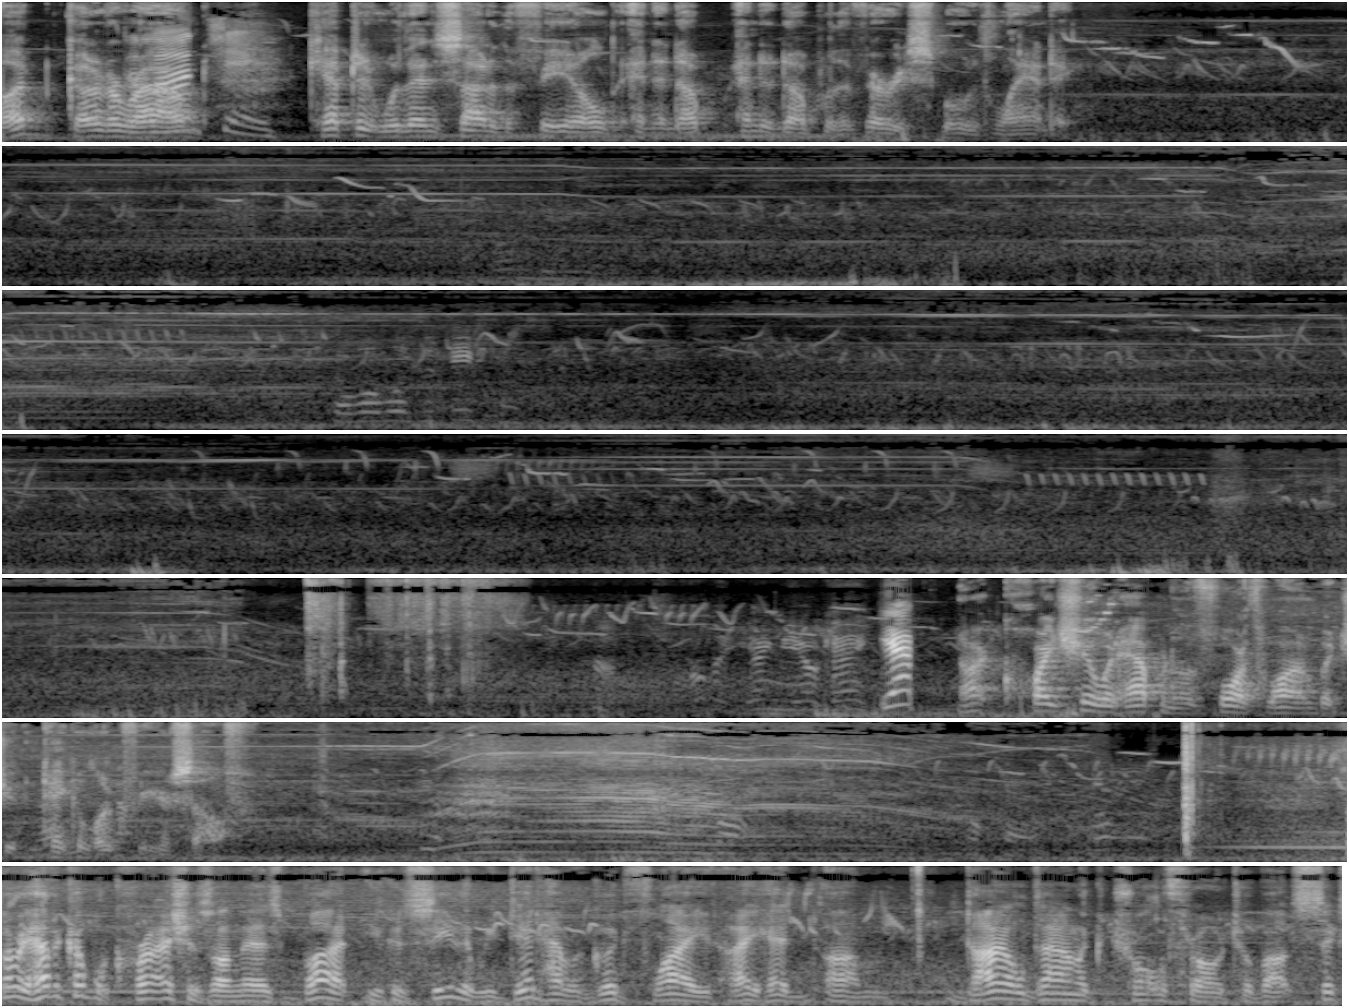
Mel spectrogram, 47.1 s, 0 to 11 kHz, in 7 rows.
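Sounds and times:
birds chirping: 0:00.0 - 0:47.0
faint electric motor whine: 0:00.0 - 0:47.0
wind gusting on microphone: 0:25.2 - 0:28.4, 0:29.2 - 0:47.0.

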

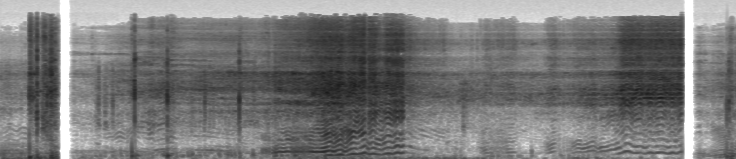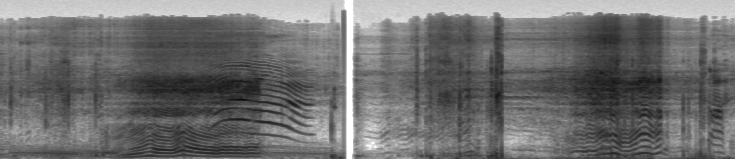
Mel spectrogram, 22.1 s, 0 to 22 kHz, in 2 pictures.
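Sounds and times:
dirt bike engines revving: 0:00.0 - 0:22.0.

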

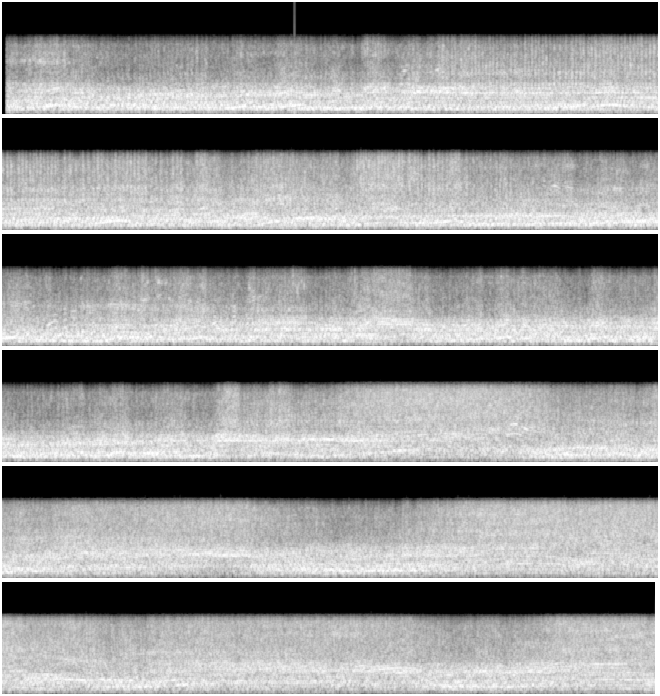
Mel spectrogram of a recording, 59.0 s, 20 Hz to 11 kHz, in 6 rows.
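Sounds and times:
racing lawn tractor engines: 0:00.0 - 0:59.0.

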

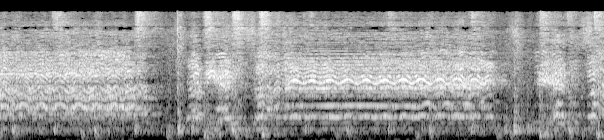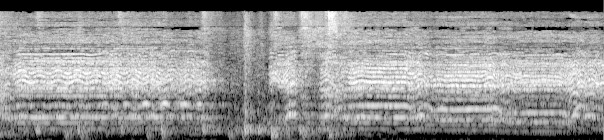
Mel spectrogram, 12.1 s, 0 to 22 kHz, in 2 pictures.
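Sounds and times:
male choir singing held chords: 0:00.0 - 0:12.0.

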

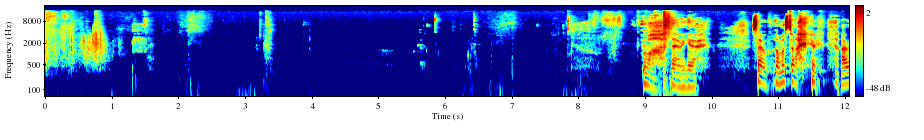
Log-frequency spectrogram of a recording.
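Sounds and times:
paper sheet rustling: 0:00.0 - 0:02.4.

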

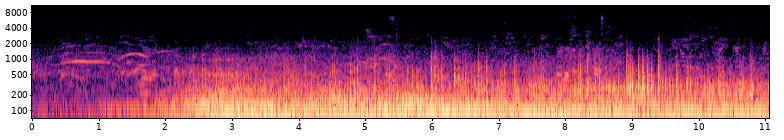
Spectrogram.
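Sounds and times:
rocket engines rumbling: 0:00.0 - 0:11.0.

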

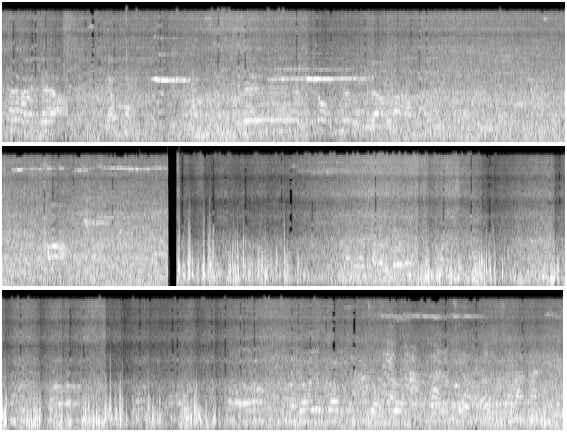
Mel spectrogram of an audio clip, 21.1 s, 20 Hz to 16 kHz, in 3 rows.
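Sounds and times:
people talking: 0:00.0 - 0:09.1, 0:09.7 - 0:13.2, 0:13.8 - 0:21.0
bus engine running: 0:00.0 - 0:21.0
road noise: 0:00.0 - 0:21.0.

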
